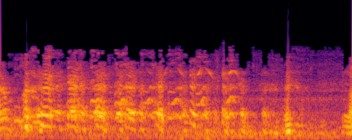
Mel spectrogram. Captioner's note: laughter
